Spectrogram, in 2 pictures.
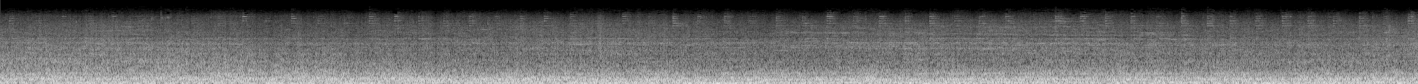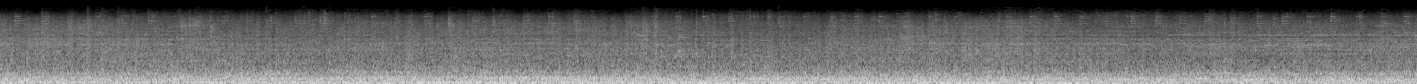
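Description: BNSF double-stack intermodal freight train, its loaded container well cars rolling steadily past, with continuous wheel-on-rail noise.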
